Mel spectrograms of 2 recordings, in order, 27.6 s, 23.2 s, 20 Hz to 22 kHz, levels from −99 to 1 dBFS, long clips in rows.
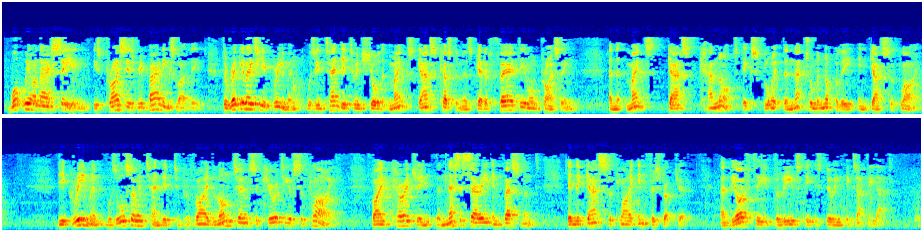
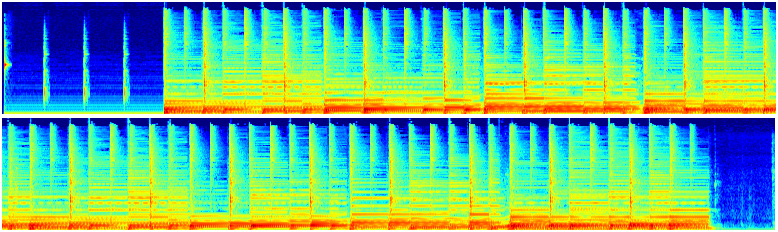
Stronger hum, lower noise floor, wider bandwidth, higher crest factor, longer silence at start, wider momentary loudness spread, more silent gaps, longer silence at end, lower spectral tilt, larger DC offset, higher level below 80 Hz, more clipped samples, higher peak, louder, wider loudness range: neither; second, -46 dBFS vs -55 dBFS; second, 6.2 kHz vs 18 kHz; first, 20 dB vs 14 dB; about the same, 0.05 s vs 0.05 s; first, 12 LU vs 6 LU; neither; second, 0 s vs 0.95 s; second, -4.5 dB/octave vs -6 dB/octave; neither; second, -76 dBFS vs -32 dBFS; neither; about the same, 0 dBFS vs 0 dBFS; second, -20 LUFS vs -15 LUFS; about the same, 4 LU vs 2 LU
